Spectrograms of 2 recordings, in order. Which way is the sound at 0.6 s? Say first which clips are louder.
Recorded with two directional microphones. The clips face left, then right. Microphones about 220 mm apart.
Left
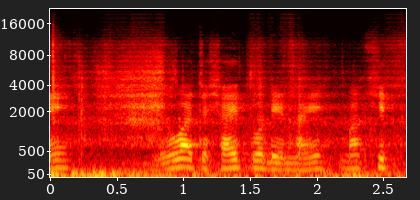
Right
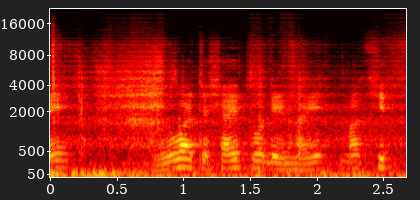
Right 1 dB; 35° right (ahead or behind).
